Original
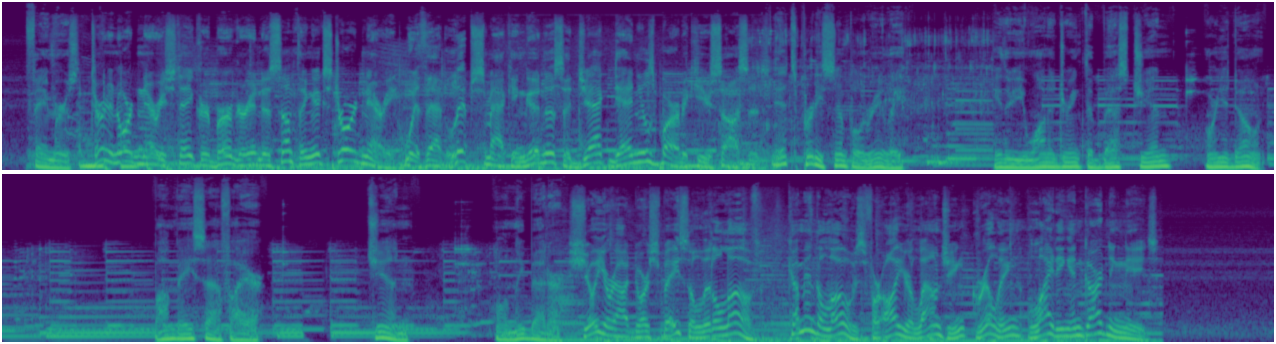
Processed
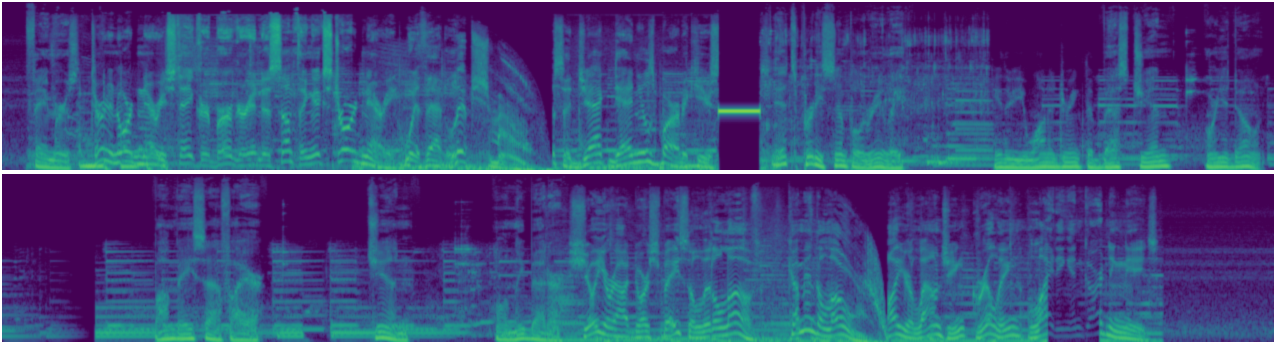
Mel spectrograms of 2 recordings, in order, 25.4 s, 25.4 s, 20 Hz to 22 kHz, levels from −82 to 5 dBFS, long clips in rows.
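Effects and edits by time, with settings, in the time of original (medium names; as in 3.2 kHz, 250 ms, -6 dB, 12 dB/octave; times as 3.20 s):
1.66–3.51 s: RIAA curve recording
4.59 s: tape stop 0.93 s
7.17–7.59 s: bleep 1.54 kHz -8.5 dBFS
9.88–10.98 s: distance through air 390 m
11.93–13.66 s: studio fade out
21.06 s: tape stop 0.53 s
23.18–23.71 s: differentiator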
